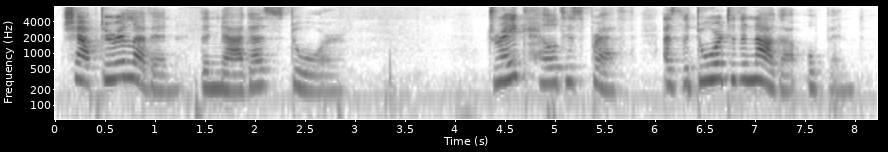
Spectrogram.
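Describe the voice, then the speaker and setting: A woman reading a children's fantasy chapter book aloud as an expressive storyteller. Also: fairly high pitch, takes it slowly. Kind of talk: expressive scripted narration.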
